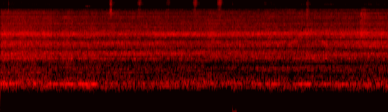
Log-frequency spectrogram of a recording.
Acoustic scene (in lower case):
subway train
